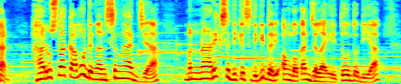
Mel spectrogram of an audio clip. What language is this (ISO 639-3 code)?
ind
